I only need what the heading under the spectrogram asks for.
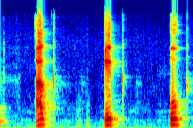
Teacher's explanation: اور کاف کی ادائیگی کا صحیح طریقہ یہ ہے کہ زبان کی جڑ کو تالو پر مضبوطی سے اس طرح لگائیں کہ آواز کے سختی سے رکنے کے فوراً بعد معمولی سی گساہٹ ہو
